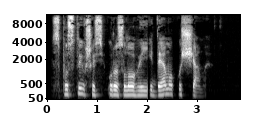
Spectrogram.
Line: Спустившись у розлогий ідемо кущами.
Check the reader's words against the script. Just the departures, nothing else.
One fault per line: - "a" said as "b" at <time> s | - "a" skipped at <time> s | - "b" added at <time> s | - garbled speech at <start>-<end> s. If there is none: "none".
none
